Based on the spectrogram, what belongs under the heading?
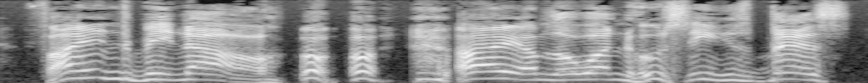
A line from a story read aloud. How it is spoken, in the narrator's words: we heard the laughter of Jorge, who said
